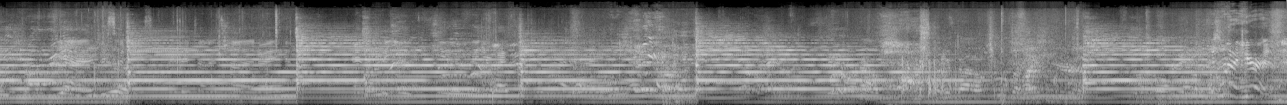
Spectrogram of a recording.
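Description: A church bell rings out at the stroke of midnight on New Year's, its strokes loud and close, each leaving a long humming resonance that overlaps the next, with a few people murmuring faintly underneath.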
